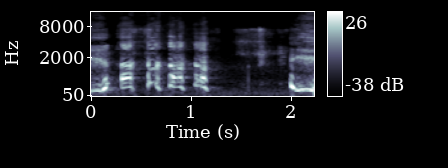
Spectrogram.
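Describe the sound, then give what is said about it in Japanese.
A run of five or six short, abrupt hiccups in quick rhythmic succession, fairly loud, interrupting speech, then a brief near-silent pause before a voice resumes. “いや考えてたんかなって思ったらしゃっくりで止めてたんやしゃっくりシャックルでちょっと止めてしまいました。”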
